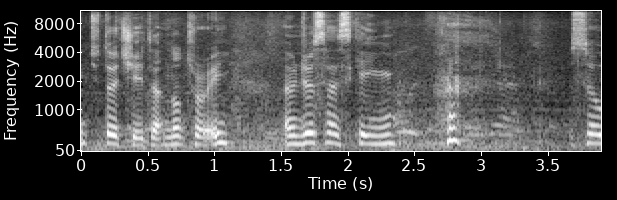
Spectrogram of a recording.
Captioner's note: laughs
